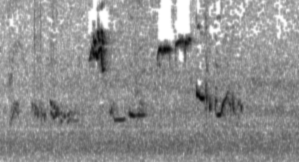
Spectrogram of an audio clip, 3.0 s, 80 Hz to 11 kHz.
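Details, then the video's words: European robin singing at Caión, A Laracha, on 15 June 2013: thin, high, warbled and trilled phrases, fairly faint over a steady low background rumble. "Paporrubio, canto"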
